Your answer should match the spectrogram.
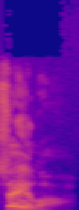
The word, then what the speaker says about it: Selah: There's an interesting word in many of the psalms pronounced Selah.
